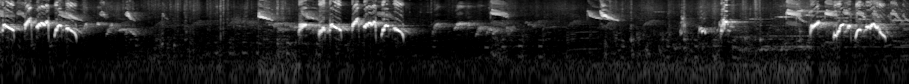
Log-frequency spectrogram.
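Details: Red-whiskered bulbul from Thailand repeating its five-syllable song with doubled phrases. About four rapid, rollicking phrases of warbled whistles recur every two to three seconds, mixed with thin high chirps from nearby birds.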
